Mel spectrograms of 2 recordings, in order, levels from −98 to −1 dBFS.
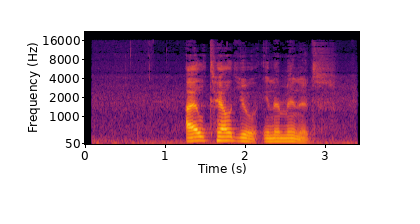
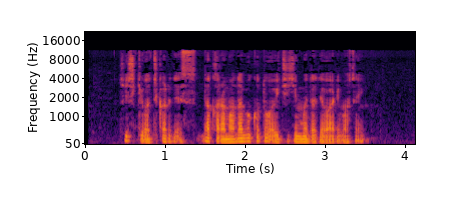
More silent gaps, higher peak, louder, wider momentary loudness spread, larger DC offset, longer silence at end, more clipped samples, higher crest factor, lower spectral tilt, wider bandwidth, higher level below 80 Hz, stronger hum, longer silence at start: neither; first, -2 dBFS vs -10 dBFS; first, -21 LUFS vs -28 LUFS; first, 18 LU vs 9 LU; neither; second, 0.1 s vs 0.6 s; neither; about the same, 20 dB vs 20 dB; about the same, -5.5 dB/octave vs -5 dB/octave; first, 16.5 kHz vs 11.5 kHz; about the same, -48 dBFS vs -44 dBFS; neither; second, 0.15 s vs 0.45 s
